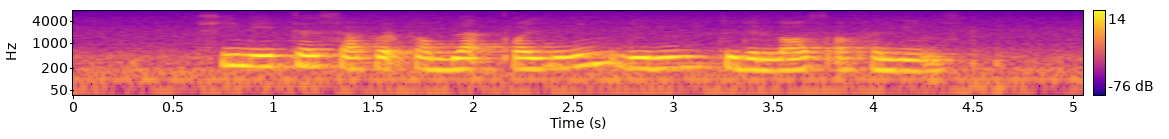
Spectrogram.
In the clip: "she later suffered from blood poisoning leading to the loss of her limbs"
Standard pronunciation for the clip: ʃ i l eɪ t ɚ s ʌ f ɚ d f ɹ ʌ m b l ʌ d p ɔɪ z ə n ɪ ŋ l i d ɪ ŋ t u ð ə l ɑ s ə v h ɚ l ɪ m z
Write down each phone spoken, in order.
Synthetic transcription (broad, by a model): ʃ i n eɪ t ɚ s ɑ f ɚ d f ɹ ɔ m b l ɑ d p ɔɪ z ə n ɪ ŋ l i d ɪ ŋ t u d ə l ɑ s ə f h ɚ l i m s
